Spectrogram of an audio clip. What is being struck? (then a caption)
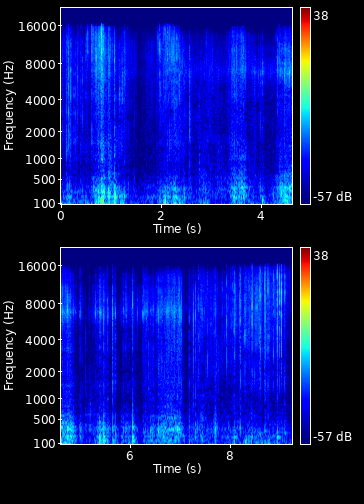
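Sequin-covered fabric. Long glittery fingernails scratch across a sheet of fabric covered with small gold sequins lying on a surface. The result is a continuous crinkly, tearing-like rasp with a bright, hissy top and a soft low rumble, swelling and easing in uneven bursts throughout.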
